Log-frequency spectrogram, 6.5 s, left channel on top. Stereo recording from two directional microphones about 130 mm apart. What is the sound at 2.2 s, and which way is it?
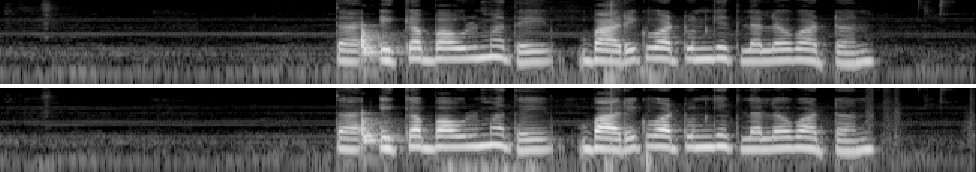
Speech, 45° left (ahead or behind).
